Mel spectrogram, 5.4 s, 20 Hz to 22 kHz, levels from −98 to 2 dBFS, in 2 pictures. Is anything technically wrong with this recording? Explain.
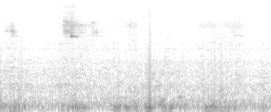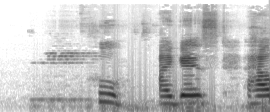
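Yes. Throughout the speech, a filter restarts on every block: it loses its internal state at each block boundary and starts from silence, producing a small transient each time. These repeat at about 93.8 Hz, which fits a 512-sample buffer, and are heard as a buzz that tracks the signal level.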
